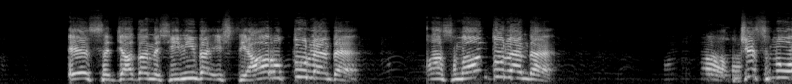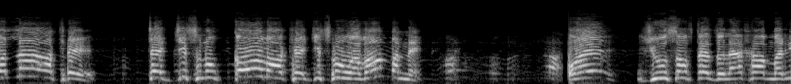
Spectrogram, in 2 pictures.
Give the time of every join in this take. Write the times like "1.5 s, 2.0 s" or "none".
13.5 s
